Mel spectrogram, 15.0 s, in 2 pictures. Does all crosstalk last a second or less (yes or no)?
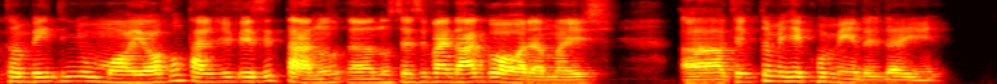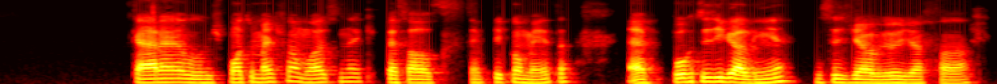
yes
